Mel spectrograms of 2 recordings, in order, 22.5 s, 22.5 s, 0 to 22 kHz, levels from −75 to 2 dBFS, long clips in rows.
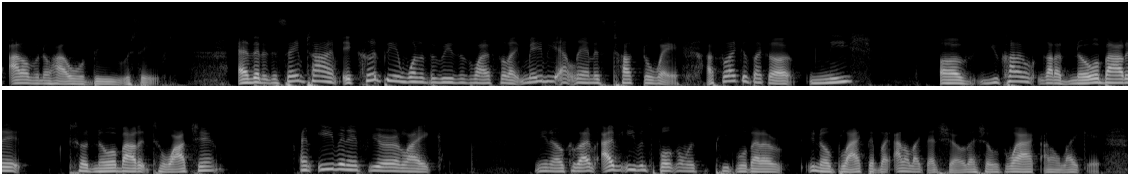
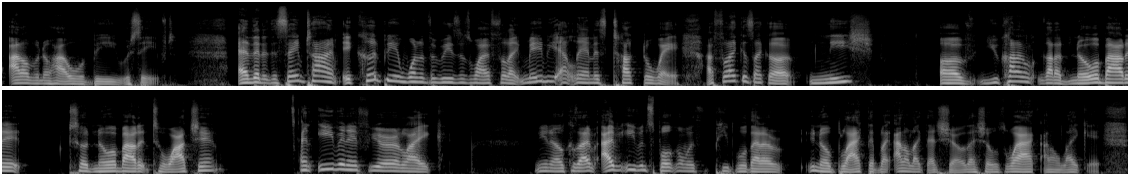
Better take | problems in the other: second | muffled; very; fading above 2 kHz

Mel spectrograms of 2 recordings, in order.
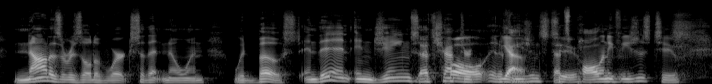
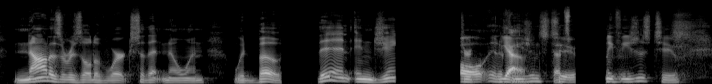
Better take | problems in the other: first | audio cutting out; at 3 s, at 4 s for 0.5 s and at 6 s

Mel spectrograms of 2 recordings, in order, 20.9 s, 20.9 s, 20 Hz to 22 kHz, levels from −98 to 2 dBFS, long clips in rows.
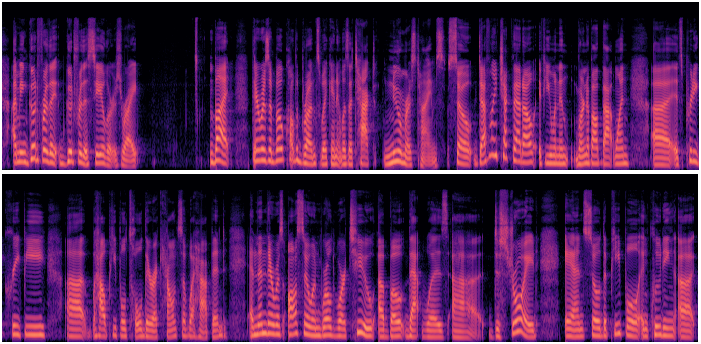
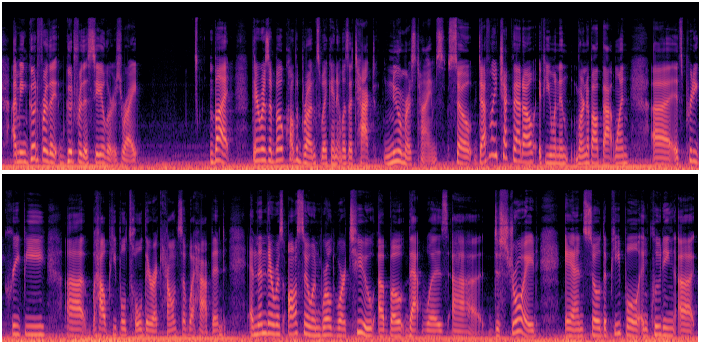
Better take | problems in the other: first | low rumble; noticeable; throughout; 20 dB below the speech

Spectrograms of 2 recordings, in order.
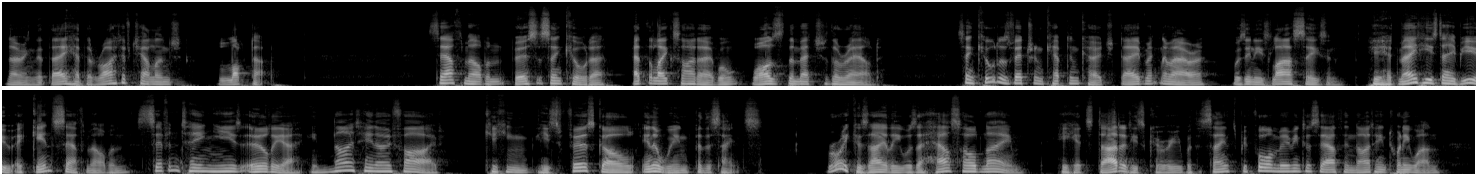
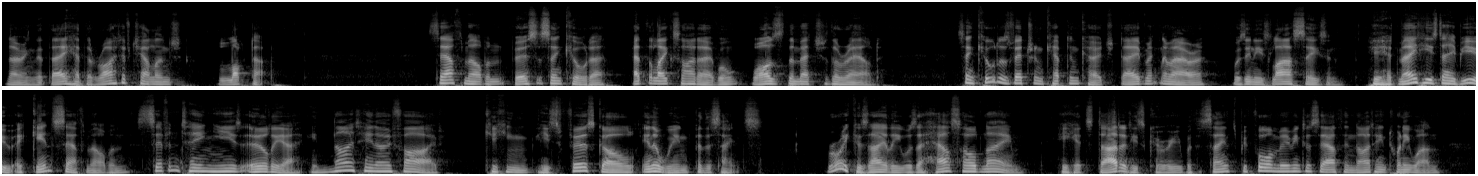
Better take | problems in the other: first | hiss; faint; throughout; 30 dB below the speech

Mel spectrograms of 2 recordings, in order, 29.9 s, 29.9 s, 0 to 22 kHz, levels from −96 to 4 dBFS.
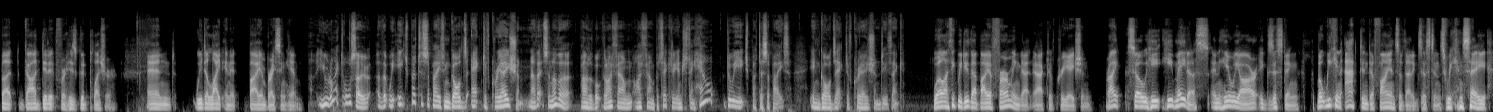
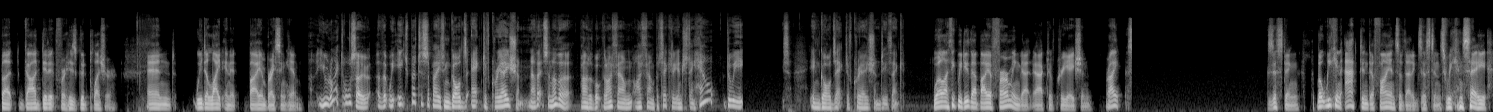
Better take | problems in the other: first | audio cutting out; at 15 s for 1 s and at 23 s for 2.5 s

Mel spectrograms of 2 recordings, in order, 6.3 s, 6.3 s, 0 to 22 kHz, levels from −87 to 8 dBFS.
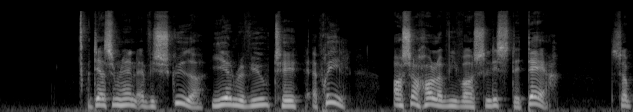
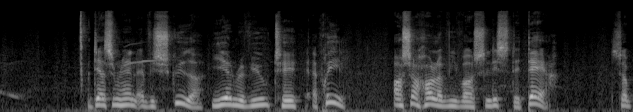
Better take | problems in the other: first | crowd noise; faint; throughout; 25 dB below the speech

